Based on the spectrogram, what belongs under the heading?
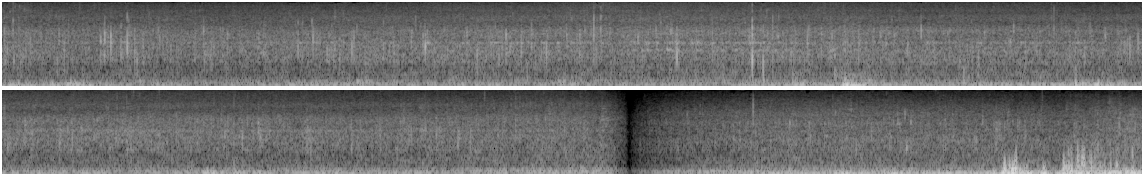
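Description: Chicken wings frying in hot oil on a disc cooker: a steady crackling sizzle with scattered small pops. About nine seconds in the sound cuts off, and wind buffets the microphone with a low rumble.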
